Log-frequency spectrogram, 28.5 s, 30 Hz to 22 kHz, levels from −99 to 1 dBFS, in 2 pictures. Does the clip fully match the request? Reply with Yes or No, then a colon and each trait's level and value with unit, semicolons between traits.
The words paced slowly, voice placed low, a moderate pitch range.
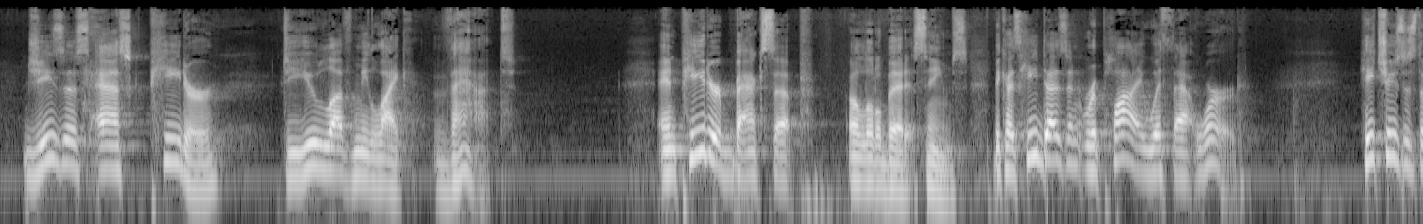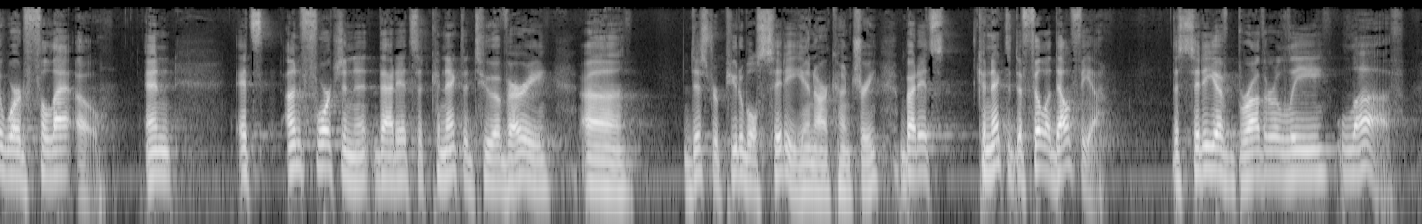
Yes: slow, 115 wpm; low, 125 Hz; average, 3.5 semitones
